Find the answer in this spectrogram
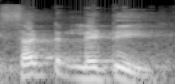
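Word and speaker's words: subtle: सो यहाँ पे देखना ये बी साइलेंट है। सट SUT सट पढ़ सकते हो, फिर लेटी सट लेटी।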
